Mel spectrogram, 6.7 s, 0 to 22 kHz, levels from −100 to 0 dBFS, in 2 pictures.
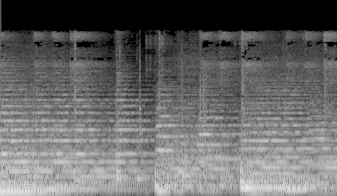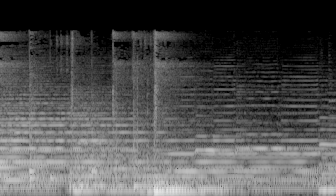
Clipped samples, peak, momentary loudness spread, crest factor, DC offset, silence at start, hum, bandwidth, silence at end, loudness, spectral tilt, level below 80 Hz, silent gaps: under 0.1%; -4 dBFS; 13 LU; 16 dB; under 0.1%; 0 s; none; 12.5 kHz; 0 s; -22 LUFS; -6.5 dB/octave; -28 dBFS; none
